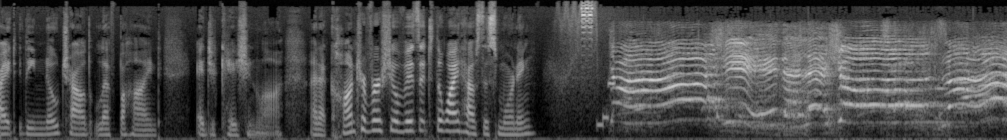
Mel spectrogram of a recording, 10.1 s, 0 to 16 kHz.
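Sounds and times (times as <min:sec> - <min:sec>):
speech: 0:00.0 - 0:06.6
children cheering and shouting in welcome: 0:06.0 - 0:10.0.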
